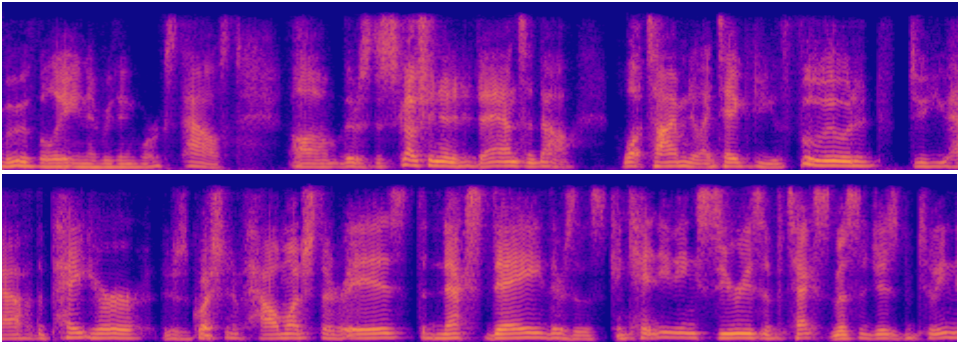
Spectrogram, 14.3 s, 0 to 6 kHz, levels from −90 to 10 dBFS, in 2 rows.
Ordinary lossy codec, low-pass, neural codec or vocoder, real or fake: AAC, 48 kbps; 5.4 kHz; codec, 16 kHz in and 24 kHz out, 0.4 kbps, LongCat-Audio-Codec, fine tuned four codebook decoder; fake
